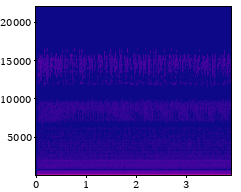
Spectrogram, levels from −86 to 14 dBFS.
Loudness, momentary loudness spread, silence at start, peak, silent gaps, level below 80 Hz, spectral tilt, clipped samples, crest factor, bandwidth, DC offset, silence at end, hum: -55 LUFS; 0 LU; 0 s; -44 dBFS; none; -54 dBFS; -4.5 dB/octave; under 0.1%; 8 dB; 17 kHz; under 0.1%; 0 s; none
